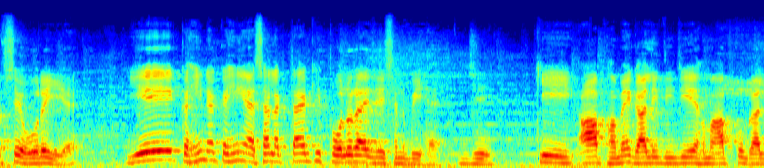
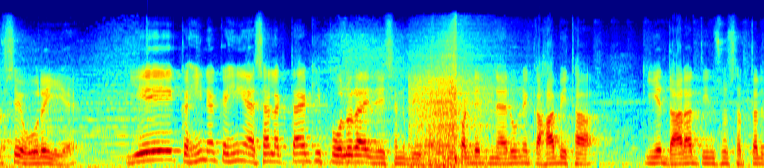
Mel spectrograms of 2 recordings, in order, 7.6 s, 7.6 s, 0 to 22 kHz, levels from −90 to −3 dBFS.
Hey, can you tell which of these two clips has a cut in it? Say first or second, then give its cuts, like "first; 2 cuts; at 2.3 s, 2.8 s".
second; 1 cut; at 4.5 s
